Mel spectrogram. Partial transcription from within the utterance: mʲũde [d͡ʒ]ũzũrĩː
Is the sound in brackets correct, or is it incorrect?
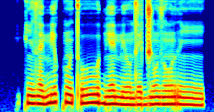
correct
